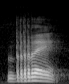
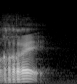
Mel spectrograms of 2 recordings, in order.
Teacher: re con la lengua delante o re con la lengua para atrás como en francés o como en alemán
